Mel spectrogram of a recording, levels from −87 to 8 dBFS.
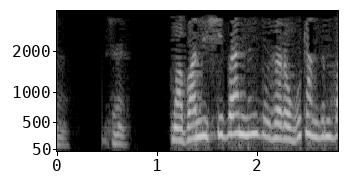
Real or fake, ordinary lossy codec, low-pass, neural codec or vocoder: real; MP3, 16 kbps; 3.6 kHz; none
